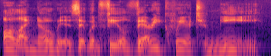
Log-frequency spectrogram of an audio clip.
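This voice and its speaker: A man's voice: mid-range voice, wildly swooping pitch, normal speed, warm tone, husky, pitched above the performer's own voice. Man doing a polite, lilting young girl. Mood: polite, puzzled. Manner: polite, hesitant, carefully explaining. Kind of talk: audiobook character voice.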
